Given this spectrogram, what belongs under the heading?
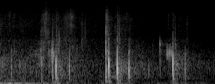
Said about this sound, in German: Um zu den beiden übrigen Räumen zu gelangen, gehen wir den Gang zurück ins Foyer Nord.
